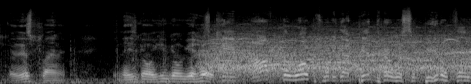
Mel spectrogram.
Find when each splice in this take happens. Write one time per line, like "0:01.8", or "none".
0:02.2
